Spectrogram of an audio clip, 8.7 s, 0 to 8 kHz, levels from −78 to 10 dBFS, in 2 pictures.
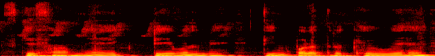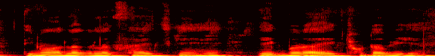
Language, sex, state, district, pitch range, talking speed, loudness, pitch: Hindi, male, Bihar, Kishanganj, 100-105 Hz, 145 wpm, -24 LUFS, 105 Hz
